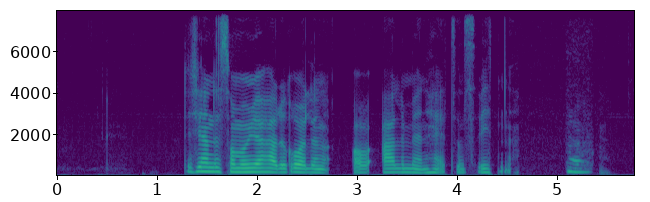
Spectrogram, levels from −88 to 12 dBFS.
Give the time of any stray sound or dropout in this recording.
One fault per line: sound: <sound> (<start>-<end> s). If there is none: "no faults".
sound: laugh (5.1-5.4 s)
